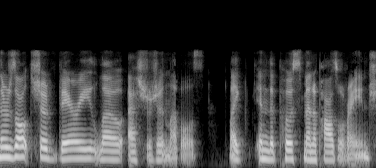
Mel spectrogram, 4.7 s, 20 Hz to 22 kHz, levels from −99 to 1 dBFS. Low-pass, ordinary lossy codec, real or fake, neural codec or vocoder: 7.2 kHz; AAC, 48 kbps; real; none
